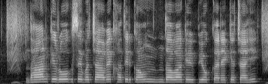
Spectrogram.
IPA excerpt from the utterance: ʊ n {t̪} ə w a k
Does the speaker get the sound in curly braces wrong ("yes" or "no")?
yes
